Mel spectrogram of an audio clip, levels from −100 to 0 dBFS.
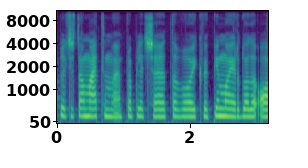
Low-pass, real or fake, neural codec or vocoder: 9.9 kHz; real; none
